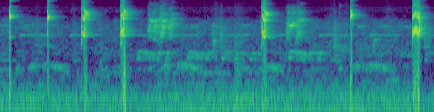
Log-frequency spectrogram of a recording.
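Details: Female lovebird calling to provoke other lovebirds to trill: sharp, shrill, high chirps in quick irregular succession, broken by a soft rasping chatter and quieter mid-pitched notes, over a faint steady tone.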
